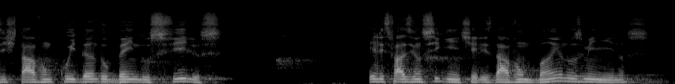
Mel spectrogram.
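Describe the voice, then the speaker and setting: A man talks at a moderate pace in a room with audible echo. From Brazil, Ceará. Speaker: pastor. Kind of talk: sermon. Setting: church service.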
